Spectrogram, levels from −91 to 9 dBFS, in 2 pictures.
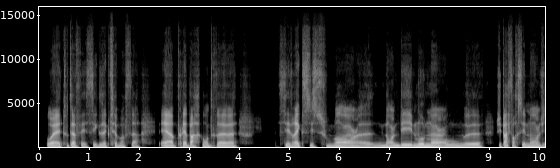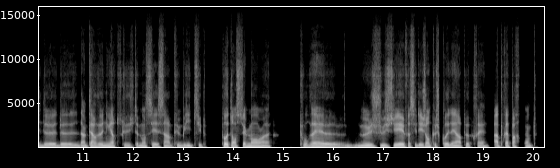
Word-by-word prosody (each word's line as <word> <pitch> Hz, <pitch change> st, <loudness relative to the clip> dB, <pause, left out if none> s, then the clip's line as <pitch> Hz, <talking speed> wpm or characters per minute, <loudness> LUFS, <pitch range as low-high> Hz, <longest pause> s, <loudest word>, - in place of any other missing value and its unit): Ouais 130 Hz, -4 st, +5 dB
tout 125 Hz, -, -11 dB
à 130 Hz, -4 st, +4 dB
fait, 100 Hz, 0 st, -7 dB
c'est 95 Hz, +4 st, -10 dB
exactement 115 Hz, +3 st, -3 dB
ça. 95 Hz, -, -8 dB, 0.4 s
Et 115 Hz, -, +1 dB
après 115 Hz, +6 st, +3 dB
par -, -, +2 dB
contre, 150 Hz, -5 st, -5 dB
heu, 105 Hz, -1 st, +3 dB, 0.9 s
c'est 115 Hz, -1 st, -3 dB
vrai 145 Hz, +7 st, +4 dB
que -, -, -13 dB
c'est 110 Hz, -, -6 dB
souvent, 145 Hz, +3 st, 0 dB
heu, 105 Hz, -2 st, -2 dB
dans 115 Hz, +5 st, 0 dB
des 115 Hz, -1 st, +4 dB
moments 135 Hz, +3 st, +4 dB
où, 130 Hz, 0 st, -2 dB
heu, 105 Hz, +2 st, +1 dB, 0.3 s
j'ai -, -, -9 dB
pas -, -, +5 dB
forcément 130 Hz, -1 st, -2 dB
envie 125 Hz, +2 st, -2 dB
de 105 Hz, -5 st, +1 dB
de 100 Hz, -1 st, -1 dB
d'intervenir 115 Hz, +4 st, +1 dB
puisque -, -, -13 dB
justement 105 Hz, +5 st, -4 dB
c'est 100 Hz, -7 st, -3 dB
c'est 95 Hz, +3 st, -5 dB
un 100 Hz, 0 st, -1 dB
public 110 Hz, +4 st, -4 dB
qui 115 Hz, -4 st, -7 dB
p -, -, -16 dB, 0.3 s
potentiellement, 145 Hz, -, +2 dB
heu, 110 Hz, -, -3 dB, 0.6 s
pourrait, 130 Hz, +1 st, +1 dB
heu, 95 Hz, -4 st, 0 dB, 0.3 s
me 115 Hz, +2 st, +3 dB
juger, 115 Hz, +3 st, +2 dB
enfin 110 Hz, -, -4 dB
c'est 110 Hz, +2 st, -6 dB
des 110 Hz, 0 st, 0 dB
gens 130 Hz, +4 st, +1 dB
que 120 Hz, -2 st, -6 dB
je -, -, -8 dB
connais 110 Hz, 0 st, -1 dB
un 110 Hz, -2 st, +2 dB
peu 110 Hz, +2 st, -5 dB
près. 125 Hz, +6 st, -6 dB
Après 125 Hz, -, 0 dB
par 110 Hz, -, -4 dB
contre 120 Hz, -2 st, -7 dB
115 Hz, 170 wpm, -22 LUFS, 105-130 Hz, 0.9 s, Ouais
